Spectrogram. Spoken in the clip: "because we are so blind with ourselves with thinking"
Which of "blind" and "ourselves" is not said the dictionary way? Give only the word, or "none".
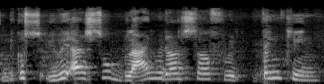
ourselves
